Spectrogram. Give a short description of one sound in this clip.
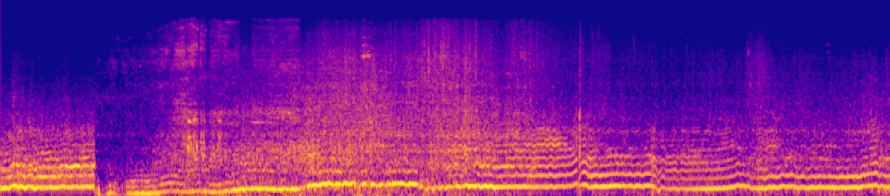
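Gravel sprays and crunches under a car's tyres.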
